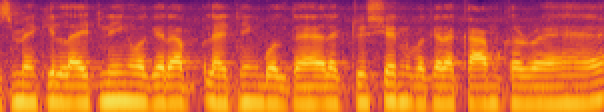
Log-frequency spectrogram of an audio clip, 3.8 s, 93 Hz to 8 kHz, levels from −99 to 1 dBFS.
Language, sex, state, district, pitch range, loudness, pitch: Hindi, male, Bihar, Patna, 135-140 Hz, -16 LUFS, 135 Hz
